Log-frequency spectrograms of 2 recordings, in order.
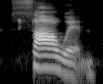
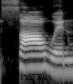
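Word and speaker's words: Samhain: with that being said it's sawin so the gelic word pronunciation sawin was the name of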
